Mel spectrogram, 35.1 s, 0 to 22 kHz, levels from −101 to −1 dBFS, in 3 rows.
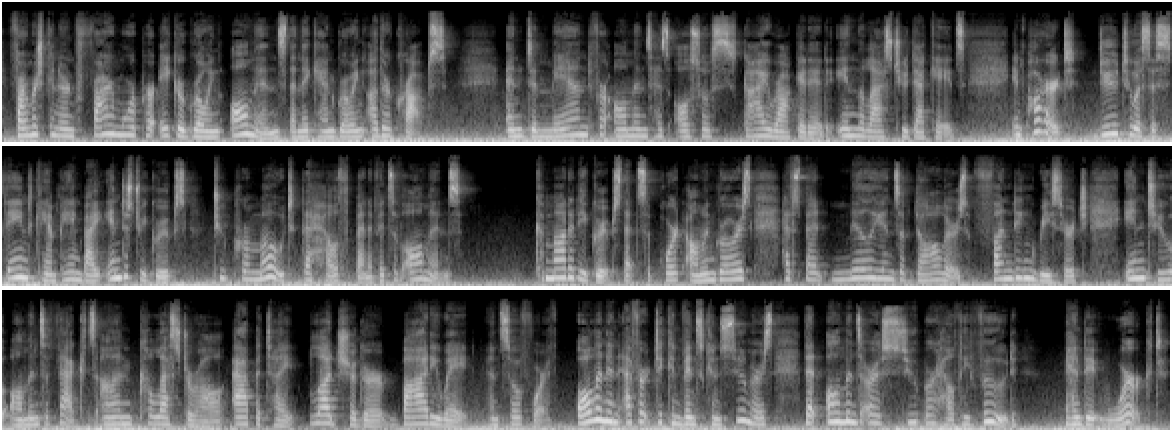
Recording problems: wind noise on the microphone; occasional gusts; 25 dB below the speech

